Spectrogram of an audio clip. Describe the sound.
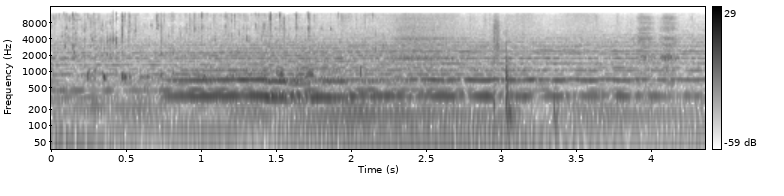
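Water poured into a drinking glass: a soft trickle ending in a couple of distinct drips, over a sustained tonal background.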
